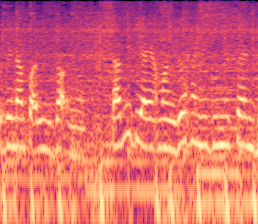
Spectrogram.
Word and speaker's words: Ayaq Mangga: Ayak Mangga. Ayak Mangga. Memang kena pronounce dia macam tu lah.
